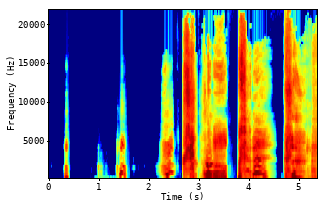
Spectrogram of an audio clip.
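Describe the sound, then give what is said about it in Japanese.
A few short sharp inhales, then a rapid run of loud sneezes, five or six forceful voiced bursts tumbling one after another with barely a pause between them. “私も薬飲んでないからくしゃみ出そう。”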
